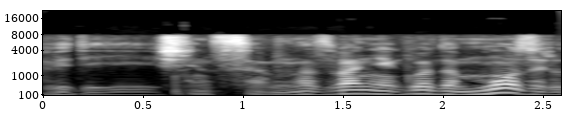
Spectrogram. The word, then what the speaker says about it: Мозырь: виде яичницы название года Мозырь ударение падает на первый слог мы не уче оказываете Мозырь вот правильно говорить Привет из Самары деревня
